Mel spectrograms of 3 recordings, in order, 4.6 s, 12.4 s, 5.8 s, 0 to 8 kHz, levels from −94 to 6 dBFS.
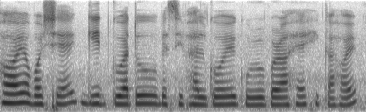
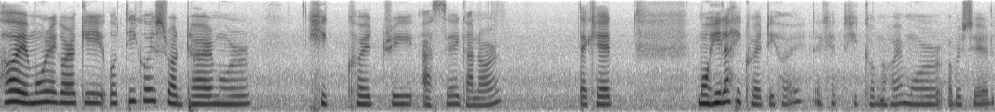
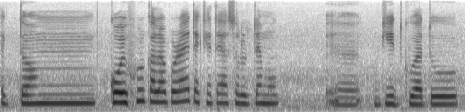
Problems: constant background noise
